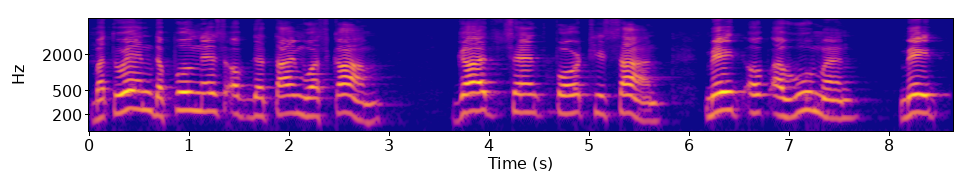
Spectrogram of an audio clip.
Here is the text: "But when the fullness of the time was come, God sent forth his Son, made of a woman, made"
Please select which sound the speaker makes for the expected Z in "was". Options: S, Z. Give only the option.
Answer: S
